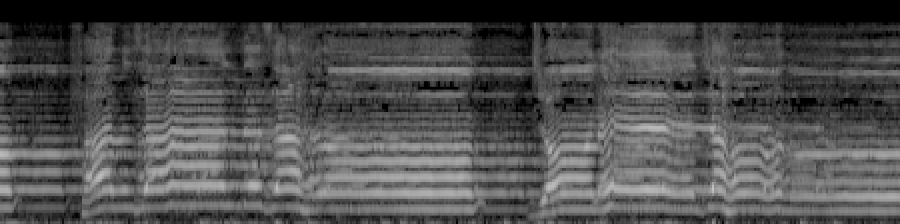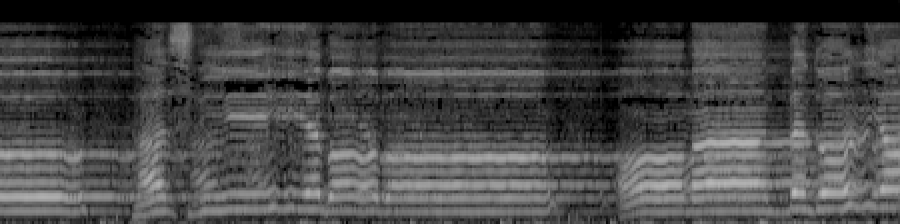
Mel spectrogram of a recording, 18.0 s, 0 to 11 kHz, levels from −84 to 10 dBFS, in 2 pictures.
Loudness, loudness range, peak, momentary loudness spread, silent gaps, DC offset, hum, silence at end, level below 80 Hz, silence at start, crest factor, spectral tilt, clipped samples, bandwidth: -23 LUFS; 6 LU; -6 dBFS; 12 LU; none; under 0.1%; none; 0 s; -60 dBFS; 0 s; 16 dB; -2 dB/octave; under 0.1%; 8 kHz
